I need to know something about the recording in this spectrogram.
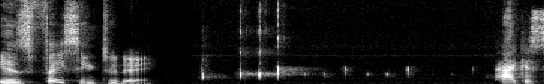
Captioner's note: computer audible beep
